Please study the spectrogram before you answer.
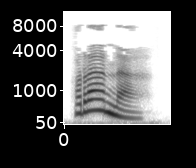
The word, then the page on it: ranah: Indonesian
